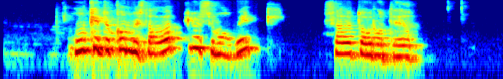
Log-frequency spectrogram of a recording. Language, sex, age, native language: Icelandic, female, 70-79, Icelandic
